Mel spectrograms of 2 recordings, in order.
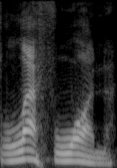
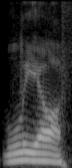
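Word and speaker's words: Leftone: He says it's just left one, not Leoff or whatever I said before.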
